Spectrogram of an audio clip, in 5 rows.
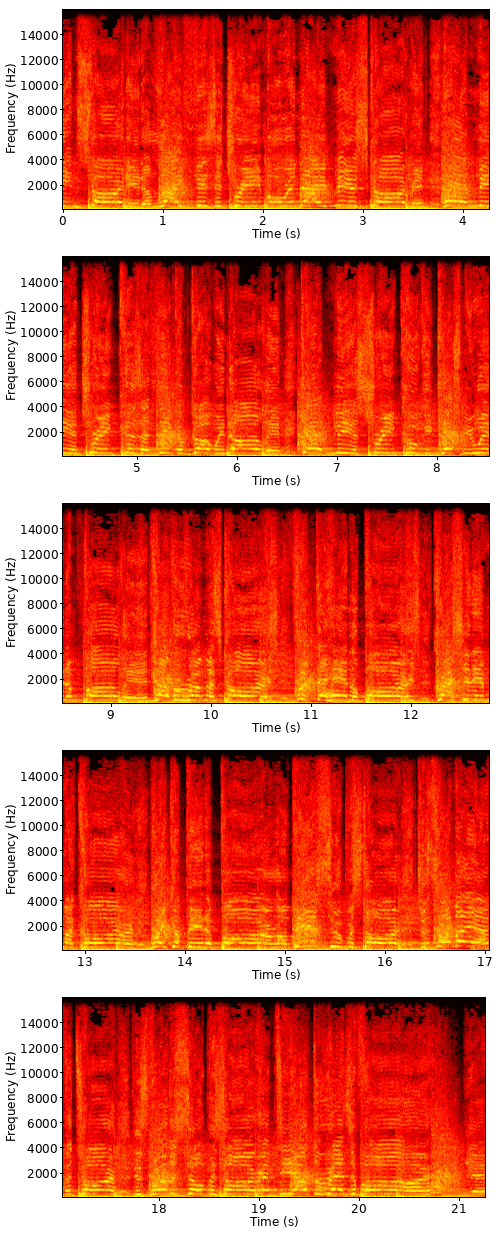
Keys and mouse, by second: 2.5 g, 8.2 Escape, 9.4 r, 12.1 Escape, 12.9 s, 15.2 Escape, 17.6 r, 19.9 Escape.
